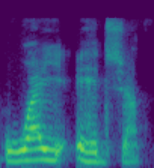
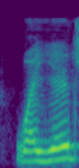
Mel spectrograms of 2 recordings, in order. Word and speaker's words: Y-Age: C'est en fait ce qu'on appelle le système Y-Edge. Y-Edge, je ne sais pas si vous voyez, voilà, ça s'écrit Y-Age. Y-Edge, ça veut dire pourquoi vieillir.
